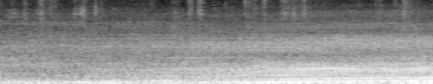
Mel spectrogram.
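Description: A Ford Mustang Cobra's engine idles and then revs up at an outdoor car show, a steady low rumble swelling louder over the last seconds, with no talking.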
